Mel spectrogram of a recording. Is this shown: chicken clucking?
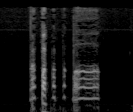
yes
